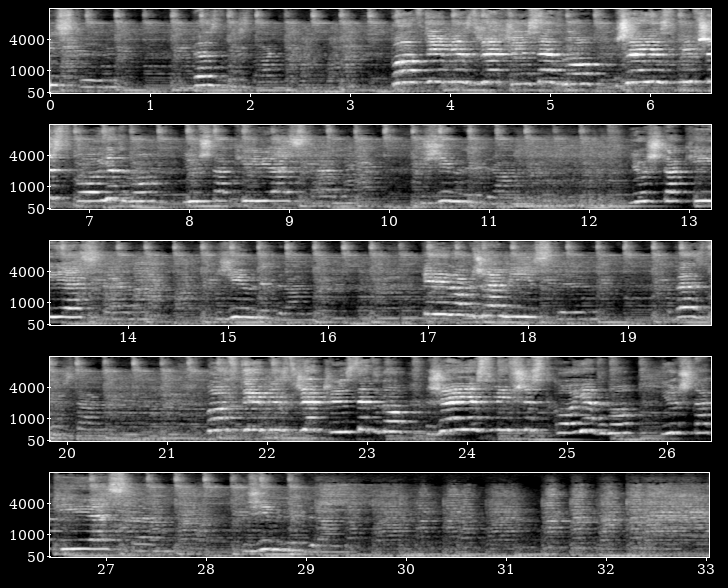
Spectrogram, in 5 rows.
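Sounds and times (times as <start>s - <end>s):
boy singing into a microphone: 0.0s - 0.8s, 1.4s - 2.4s, 3.4s - 9.6s, 12.4s - 14.1s, 14.9s - 15.8s, 17.0s - 18.7s, 19.5s - 20.4s, 21.4s - 27.6s, 28.4s - 29.3s
pop-swing backing track: 0.0s - 33.0s.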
